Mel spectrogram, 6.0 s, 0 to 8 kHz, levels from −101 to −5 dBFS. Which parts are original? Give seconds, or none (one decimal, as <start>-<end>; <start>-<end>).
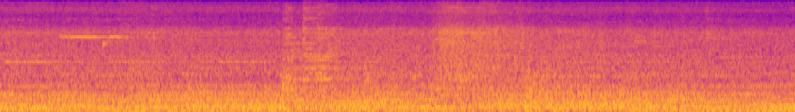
0.0-6.0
